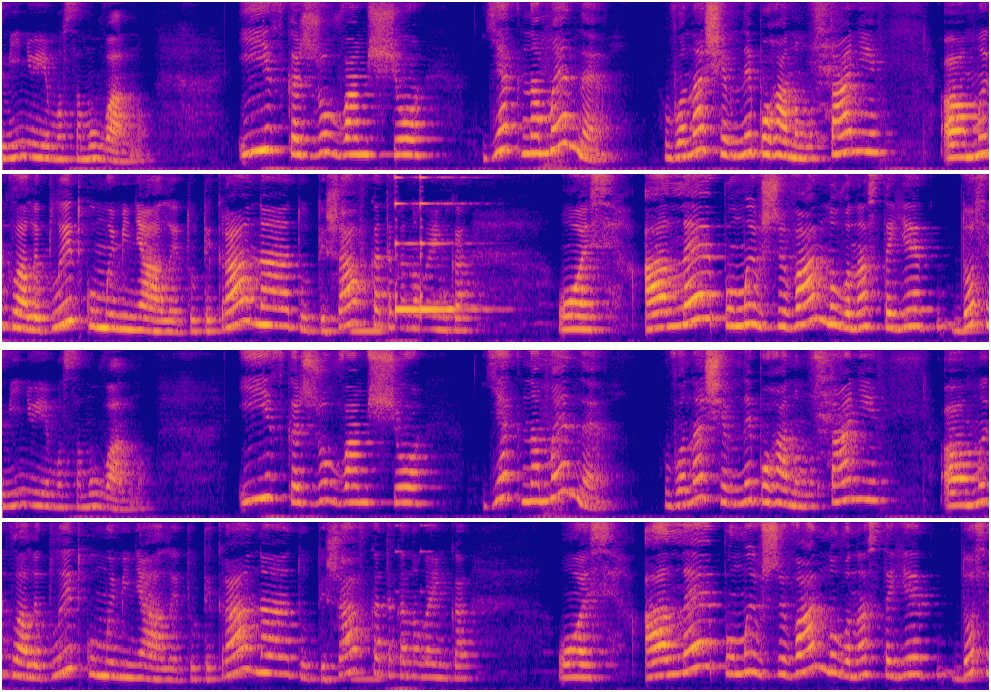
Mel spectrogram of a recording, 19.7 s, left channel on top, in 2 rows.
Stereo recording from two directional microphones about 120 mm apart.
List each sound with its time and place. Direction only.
0.0 s a woman's voice: centre (ahead or behind)
2.3 s a woman's voice: centre (ahead or behind)
5.2 s a woman's voice: 15° right (ahead or behind)
5.5 s a woman's voice: centre (ahead or behind)
15.4 s a woman's voice: 5° right (ahead or behind)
